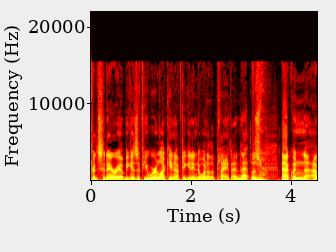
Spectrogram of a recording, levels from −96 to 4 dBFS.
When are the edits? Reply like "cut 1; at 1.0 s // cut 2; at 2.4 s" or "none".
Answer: cut 1; at 2.8 s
